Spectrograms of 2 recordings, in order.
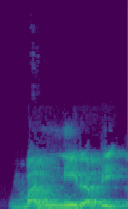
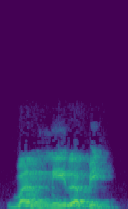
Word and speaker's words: वह्निरपि: निशुम्भस्याब्धि जाताश्च समस्ता रत्न जातयः Vannirapi, like we said that Vanni means refers to Agni, so the ha is silent there. Vannirapi dadau tubhyam, you can break it at ma, tubhyam.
